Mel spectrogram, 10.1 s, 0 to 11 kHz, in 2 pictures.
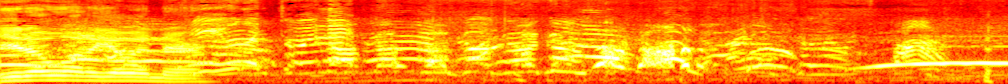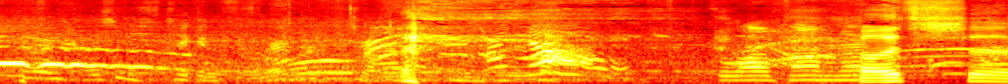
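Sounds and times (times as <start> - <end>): scattered voices: 0.0 - 10.0.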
